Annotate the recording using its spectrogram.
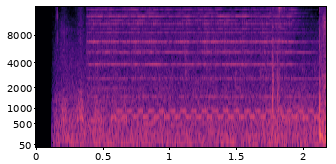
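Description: Telephone ringing with a rapid trilling ring that starts about a third of a second in and stops near the end.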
